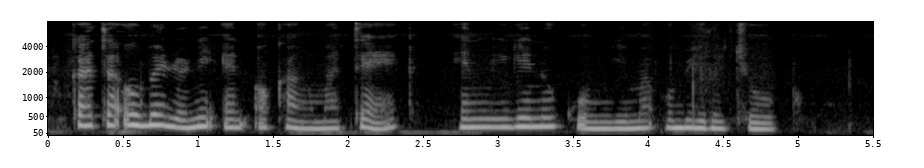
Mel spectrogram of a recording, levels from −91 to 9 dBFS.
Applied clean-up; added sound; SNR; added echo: none; none; none; none.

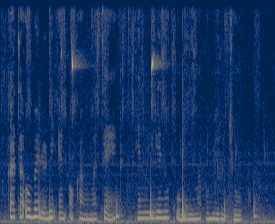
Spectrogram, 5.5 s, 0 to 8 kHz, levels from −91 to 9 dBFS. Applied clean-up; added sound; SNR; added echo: none; Writing; 3 dB; none.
